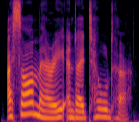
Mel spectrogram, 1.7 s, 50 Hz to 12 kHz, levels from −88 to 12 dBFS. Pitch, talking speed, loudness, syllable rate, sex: 200 Hz, 240 wpm, -18 LUFS, 5.4 syllables/s, female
